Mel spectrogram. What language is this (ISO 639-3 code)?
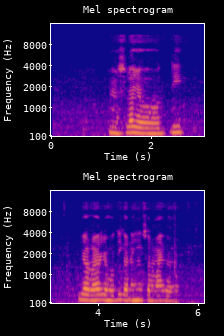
urd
